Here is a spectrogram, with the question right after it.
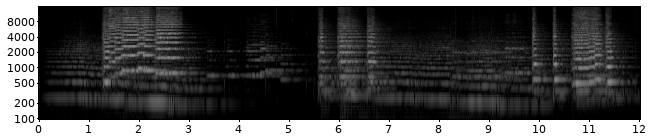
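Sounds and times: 
violins: 0:00.2 - 0:03.3, 0:05.6 - 0:11.9.

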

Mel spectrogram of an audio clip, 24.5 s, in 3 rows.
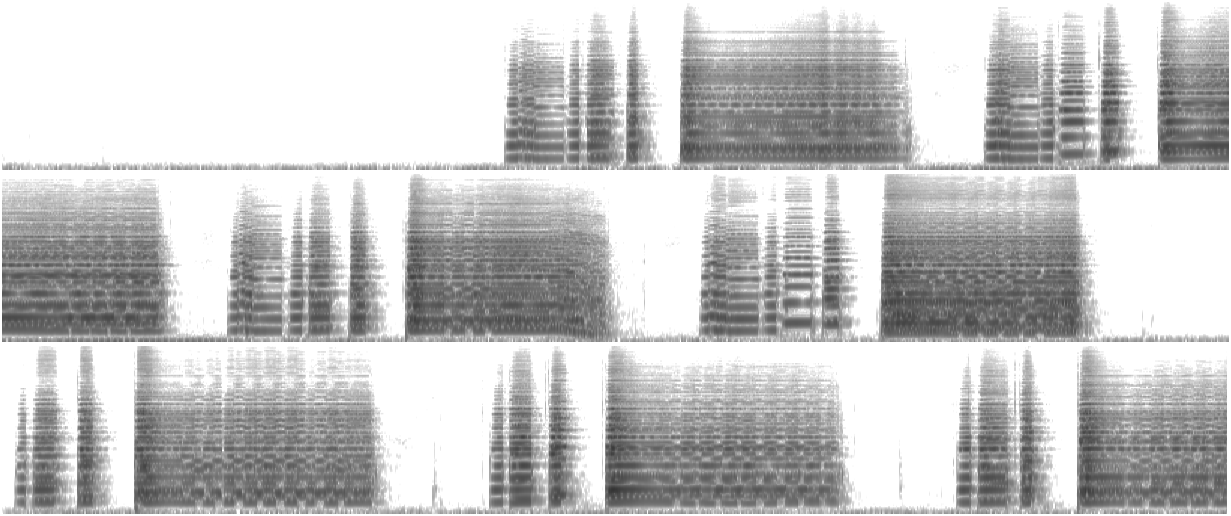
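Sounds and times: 
accordion: 0:03.4 - 0:15.5, 0:16.5 - 0:19.0, 0:19.6 - 0:22.1, 0:22.7 - 0:24.5.

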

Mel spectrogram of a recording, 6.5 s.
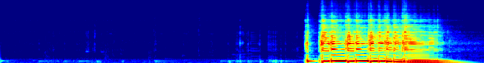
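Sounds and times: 
guitar solo: 0:04.1 - 0:06.2.

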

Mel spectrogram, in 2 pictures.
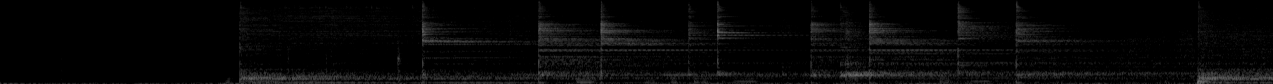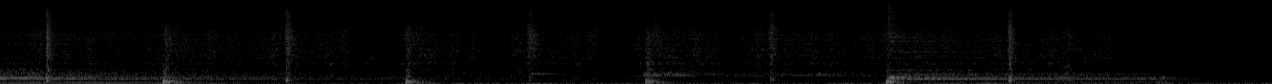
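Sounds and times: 
drums: 0:02.1 - 0:25.4.

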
